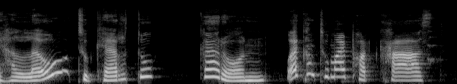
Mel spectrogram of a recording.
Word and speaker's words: Kerttu Karon: So I try to pronounce her name correctly and I say hello to Keru Karon.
